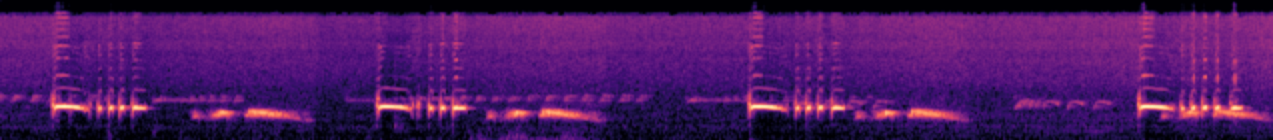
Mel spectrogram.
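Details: Lure zebra dove of local stock with a big voice, calling to challenge rival doves: about four ringing stuttered coo phrases, each followed by lower rolling coos, repeated steadily every three to four seconds.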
